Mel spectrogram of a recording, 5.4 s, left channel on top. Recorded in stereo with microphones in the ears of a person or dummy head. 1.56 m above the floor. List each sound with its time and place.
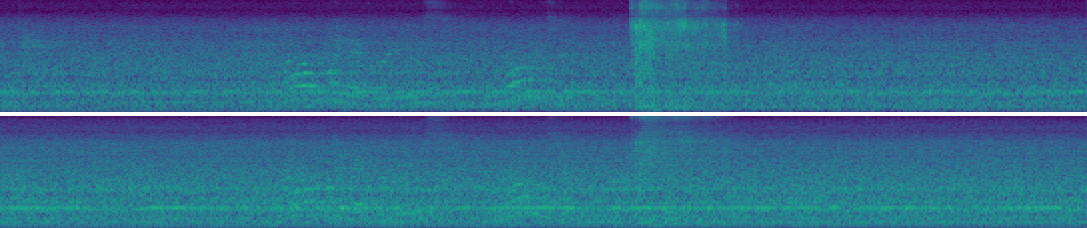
1.4 s a woman speaking: 30° left (ahead or behind), 4.5 m
3.1 s tearing paper: 45° left (ahead or behind), 0.8 m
